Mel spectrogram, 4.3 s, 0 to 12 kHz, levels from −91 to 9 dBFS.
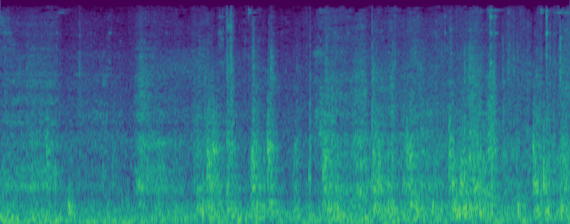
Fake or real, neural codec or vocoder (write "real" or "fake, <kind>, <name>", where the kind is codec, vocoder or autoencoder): real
